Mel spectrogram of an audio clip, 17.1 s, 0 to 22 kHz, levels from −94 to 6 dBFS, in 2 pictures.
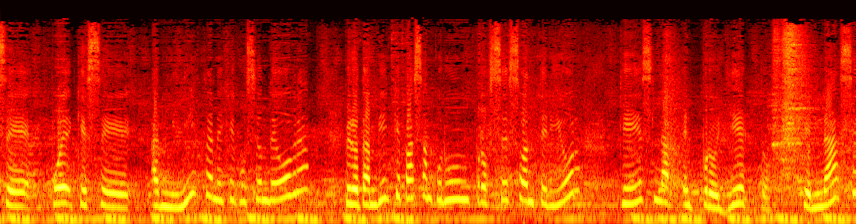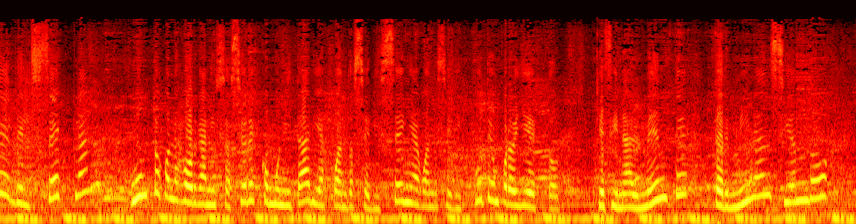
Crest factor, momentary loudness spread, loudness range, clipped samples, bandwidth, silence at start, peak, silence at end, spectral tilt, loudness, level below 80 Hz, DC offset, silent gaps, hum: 16 dB; 6 LU; 2 LU; under 0.1%; 16.5 kHz; 0 s; -4 dBFS; 0 s; -5.5 dB/octave; -19 LUFS; -30 dBFS; under 0.1%; none; none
